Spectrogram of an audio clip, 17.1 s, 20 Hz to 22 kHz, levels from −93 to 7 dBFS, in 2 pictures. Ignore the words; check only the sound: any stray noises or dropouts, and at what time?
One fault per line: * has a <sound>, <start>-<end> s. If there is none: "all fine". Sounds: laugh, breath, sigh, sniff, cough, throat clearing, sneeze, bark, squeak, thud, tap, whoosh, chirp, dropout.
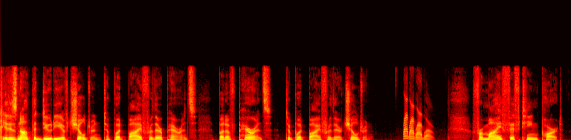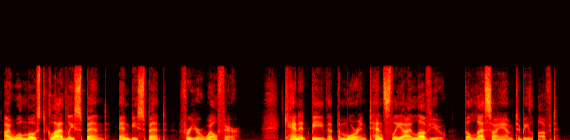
* has a chirp, 6.0-6.5 s
* has a dropout, 16.5-16.6 s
